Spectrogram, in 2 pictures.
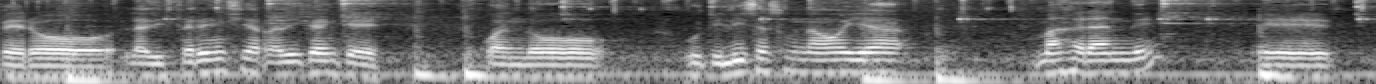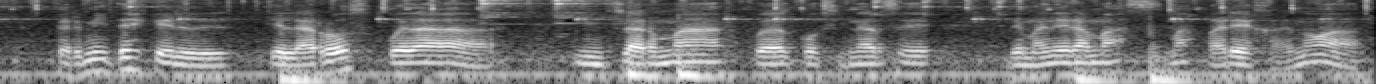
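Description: A man's voice: lowish voice, steady tone, over music. A man in his forties, a chef, explaining his dishes in a restaurant kitchen with frequent restarts and fillers. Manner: halting, many restarts and fillers. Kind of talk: casual kitchen interview. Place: restaurant kitchen and sushi bar.

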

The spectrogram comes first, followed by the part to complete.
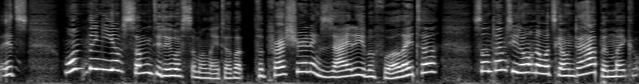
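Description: Woman acting anxious lady locomotive, raised pitch, emotional, hesitant, rambling storybook monologue. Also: no room sound, clean studio sound. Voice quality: quiet, small voice. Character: shy, anxious, wounded female talking steam engine.

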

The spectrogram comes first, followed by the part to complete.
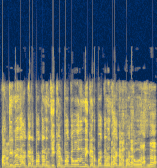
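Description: Fast-talking young vlogger man. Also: sits high, steady tone. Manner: chatty, running commentary to camera. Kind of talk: casual vlog commentary.

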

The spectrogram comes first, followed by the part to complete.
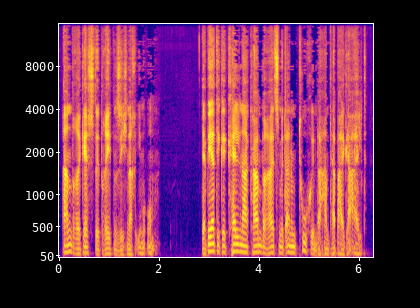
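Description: A man's voice: low voice, animated, moderate pace, no echo, studio quality. A man reading scripted narration for a thriller audiobook.

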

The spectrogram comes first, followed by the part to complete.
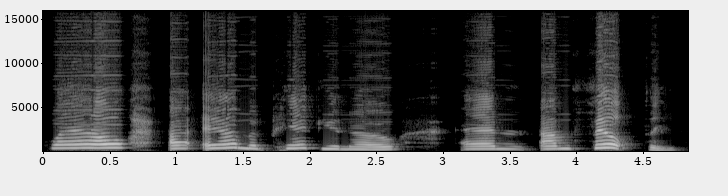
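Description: A woman voicing a small male piglet from a storybook, slyly polite and pleading, with drawn-out, hesitant suggestions. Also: very high voice, lively intonation, voice pushed up, heavily acted. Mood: meekly wheedling.

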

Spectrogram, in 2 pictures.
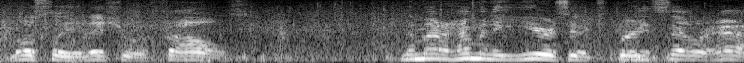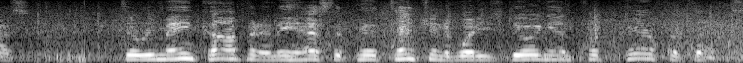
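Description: Male sailing instructor, high-pitched, didactic delivery, recorded outdoors with clear wind and boat noise. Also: normal speed. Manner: didactic, explanatory. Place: outdoors on a sailboat under way.

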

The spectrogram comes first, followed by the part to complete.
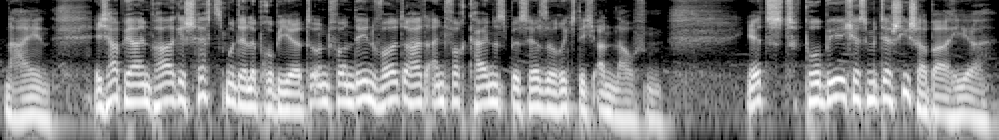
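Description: A man's voice: medium pitch, very animated, normal speed, a little mellow. A man playing an affable, easygoing small-time hustler in a fan audio drama. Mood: friendly.

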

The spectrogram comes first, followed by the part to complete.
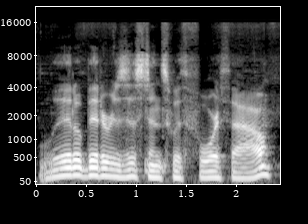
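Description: A man's voice: on the low side, normal speed. A man in a small home workshop, casually thinking aloud as he demonstrates a hands-on test, with plenty of fillers. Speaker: hobbyist welder demonstrating a test. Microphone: camera worn on the body, point-of-view framing.

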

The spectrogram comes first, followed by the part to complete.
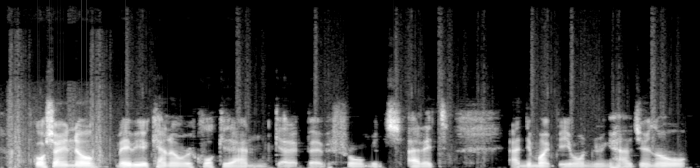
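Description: A man's voice: on the low side, gravelly, pushed and bright, slight background noise. A young man with a non-native English accent, rambling and swearing casually as he comments on his own gameplay. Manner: rambling, swearing, joking to viewers. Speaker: gaming YouTuber.

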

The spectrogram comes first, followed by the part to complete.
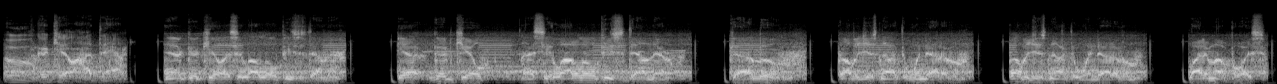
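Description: A man playing a cool, detached military gunship crewman, giving clipped, casual callouts through a radio filter. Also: sits low. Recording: noisy military radio with engine drone.

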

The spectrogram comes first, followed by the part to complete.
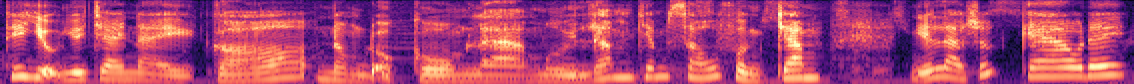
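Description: A woman's voice: medium pitch, expressive, brisk, a little mellow. Young woman host translating at a winery. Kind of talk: interviewing and translating into Vietnamese. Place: outdoor patio at a winery. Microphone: handheld mic.

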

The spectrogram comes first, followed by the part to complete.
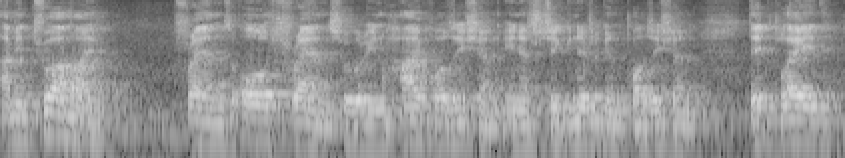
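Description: A middle-aged man whose first language is Turkish, giving an earnest, halting testimony talk in a large church hall with a handheld mic. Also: low-pitched, dark tone. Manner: earnest, halting, with many restarts. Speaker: guest speaker. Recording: echoey hall, distant mic, faint hiss.

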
